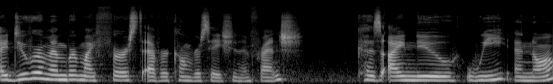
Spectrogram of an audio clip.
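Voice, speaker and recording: The speaker has a Dutch accent and ordinary pitch variation. The pace is fairly slow. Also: woman, medium pitch for a woman. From Netherlands, West Africa and Saudi Arabia. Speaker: trauma therapist. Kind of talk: podcast interview.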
